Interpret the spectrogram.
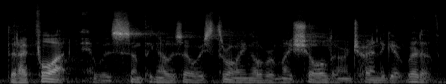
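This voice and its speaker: A man from Florida sharing at a seminar, eager and rambling, quick to praise. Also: low-pitched, fairly even intonation, bright, forceful tone, slight background noise. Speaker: seminar participant.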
